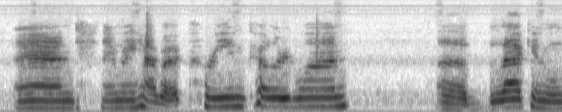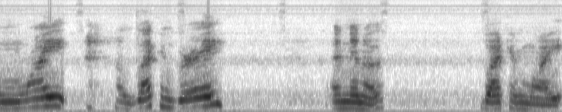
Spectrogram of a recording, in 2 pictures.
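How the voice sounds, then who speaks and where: In a Southern US accent, a woman with a fairly high pitch and ordinary pitch variation speaks at a very slow pace in a relaxed tone, with long, frequent pauses. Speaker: crochet maker and seller. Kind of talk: casual inventory walkthrough. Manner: chatty, relaxed.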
